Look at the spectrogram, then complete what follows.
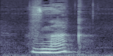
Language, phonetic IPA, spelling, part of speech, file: Czech, [ˈznak], znak, noun, Cs-znak.ogg
- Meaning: 1. character (written or printed symbol, or letter) 2. character, characteristic (a distinguishing feature) 3. sign 4. coat of arms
